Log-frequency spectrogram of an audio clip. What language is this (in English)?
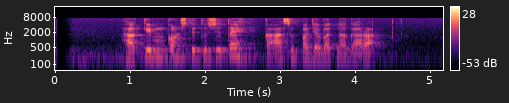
Sundanese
